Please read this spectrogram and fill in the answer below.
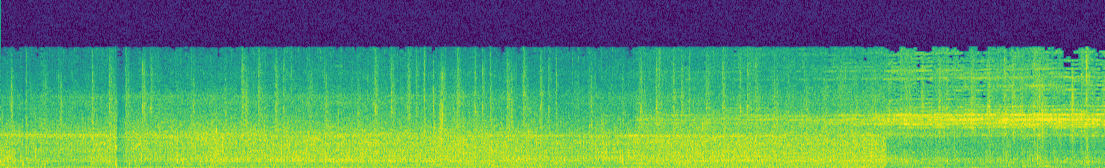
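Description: Car driving: steady engine and road noise, with the higher part of the sound dropping away about nine seconds in.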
